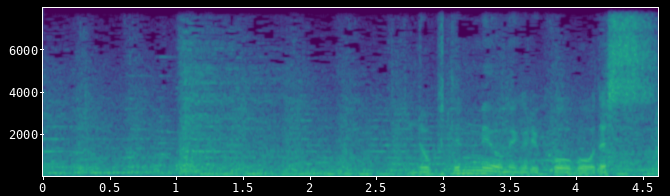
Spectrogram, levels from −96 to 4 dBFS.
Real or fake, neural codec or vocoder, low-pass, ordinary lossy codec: real; none; none; none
